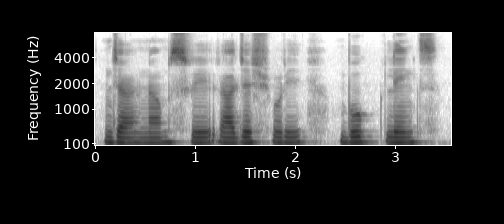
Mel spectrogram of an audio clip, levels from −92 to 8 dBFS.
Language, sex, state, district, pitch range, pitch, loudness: Bengali, male, Tripura, West Tripura, 135-145 Hz, 140 Hz, -17 LUFS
